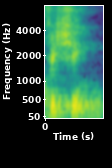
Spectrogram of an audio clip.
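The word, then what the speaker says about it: phishing: Uh the landscape consists of fishing. Fishing the the pronunciation is same as fishing.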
